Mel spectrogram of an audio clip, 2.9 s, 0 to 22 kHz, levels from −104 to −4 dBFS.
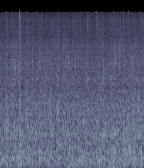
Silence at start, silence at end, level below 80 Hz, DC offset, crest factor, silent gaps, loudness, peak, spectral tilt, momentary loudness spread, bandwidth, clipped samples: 0 s; 0 s; -60 dBFS; under 0.1%; 22 dB; none; -41 LUFS; -20 dBFS; -3 dB/octave; 2 LU; 17 kHz; under 0.1%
